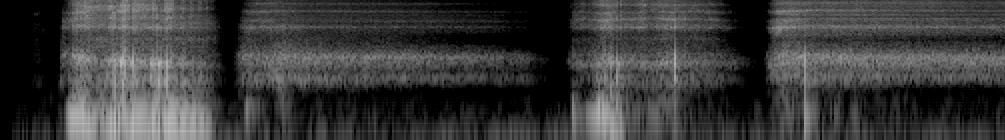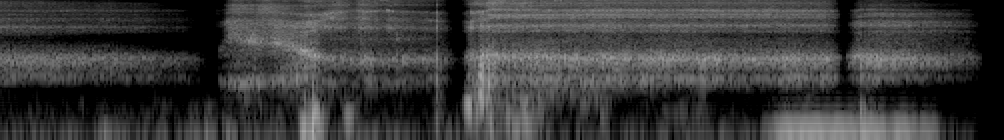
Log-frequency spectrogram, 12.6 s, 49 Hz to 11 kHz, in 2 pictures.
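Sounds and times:
adult female snoring while sleeping: 0.4 - 12.4
adult female sleeping with heavy breaths: 1.5 - 3.4, 4.8 - 12.4.

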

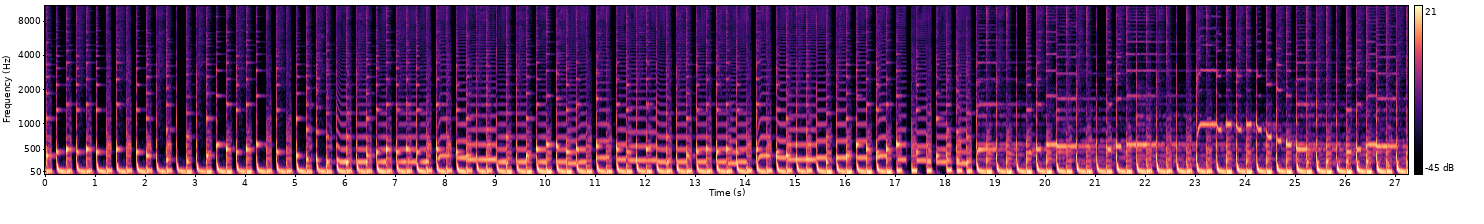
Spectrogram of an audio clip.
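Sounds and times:
gaming arcade sound: 0.1 - 27.2.

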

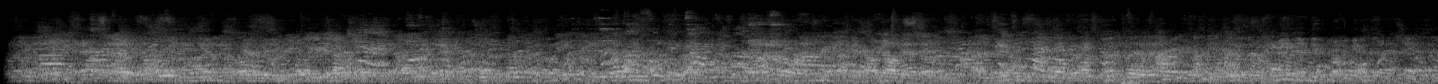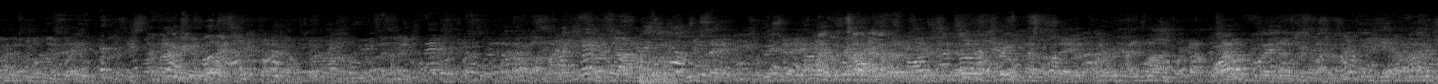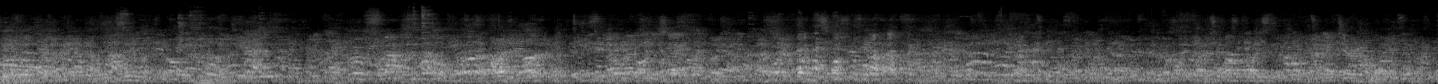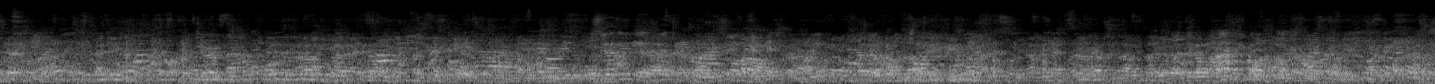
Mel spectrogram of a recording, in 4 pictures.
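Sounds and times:
lively crowd in a pub interior: 0.0 - 57.4.

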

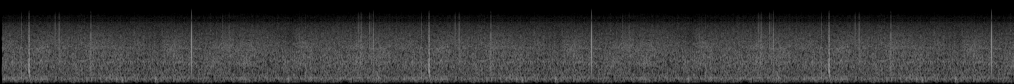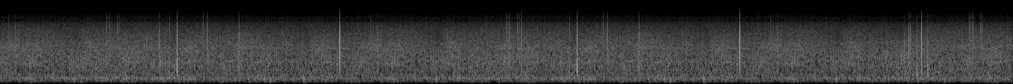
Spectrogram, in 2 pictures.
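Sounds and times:
vintage vinyl crackle noise on a record player: 0.0 - 20.2.

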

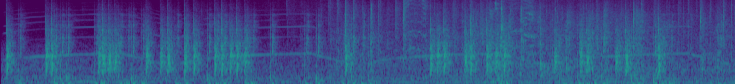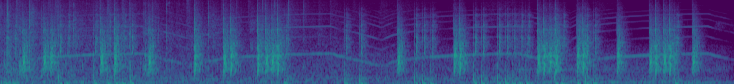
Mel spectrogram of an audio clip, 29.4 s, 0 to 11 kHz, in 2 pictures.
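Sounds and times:
distant gunshots: 0.0 - 22.0, 22.6 - 28.8
indoor battlefield sounds: 0.0 - 29.3.

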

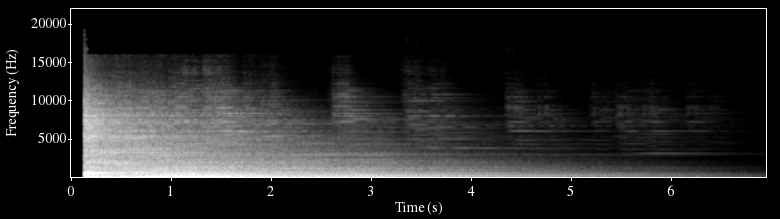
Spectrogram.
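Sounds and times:
crash on piano strings: 0.2 - 5.2.

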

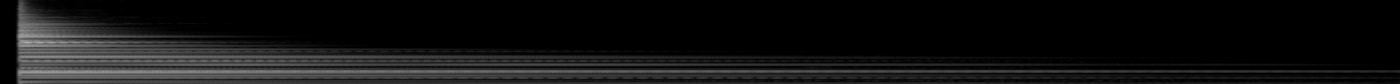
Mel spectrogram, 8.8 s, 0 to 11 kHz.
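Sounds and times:
small soft gong hit: 0.2 - 4.2.

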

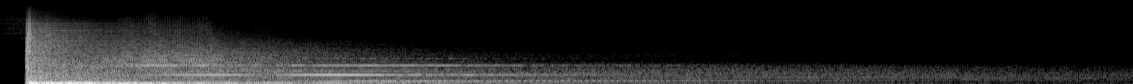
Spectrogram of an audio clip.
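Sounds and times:
epic cinematic impact: 0.3 - 8.6.

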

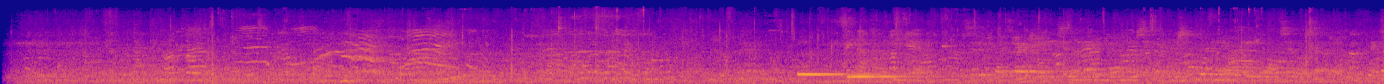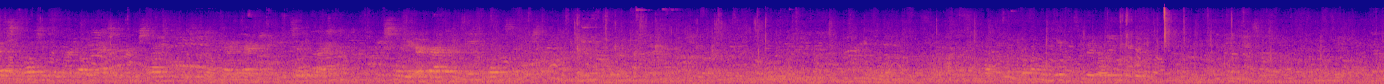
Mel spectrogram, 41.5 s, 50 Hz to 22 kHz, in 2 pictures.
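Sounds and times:
people walking by in an airport: 0.0 - 41.5
airport public address announcement: 11.9 - 15.6.

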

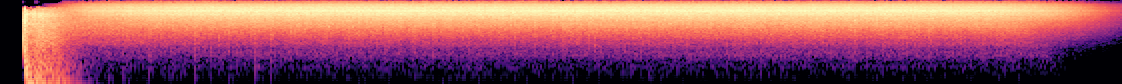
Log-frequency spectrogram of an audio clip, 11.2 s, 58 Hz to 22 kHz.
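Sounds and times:
smoke grenade explosion: 0.2 - 1.3
smoke grenade air hiss: 0.6 - 11.2.

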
